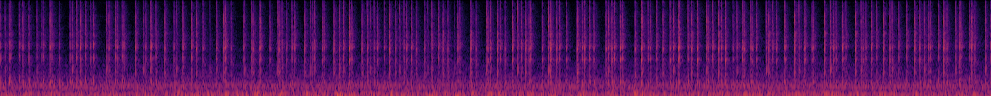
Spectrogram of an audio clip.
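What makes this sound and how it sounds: Long glittery nails tap and scratch quickly on the glossy cardboard cover of a spiral notebook with a puppy design. A dense, steady stream of crisp, bright clicks runs through the whole clip over a low, muffled rumble.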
